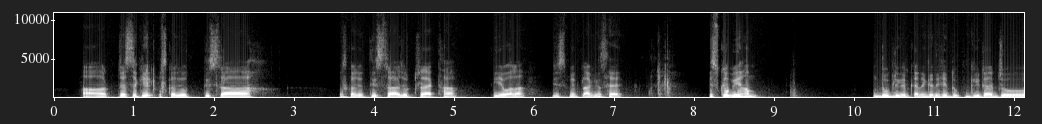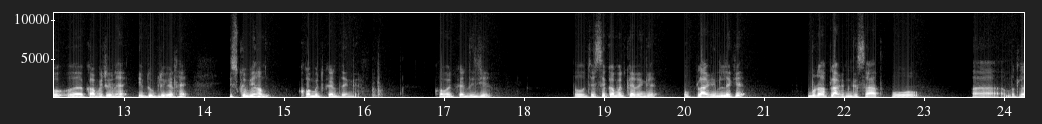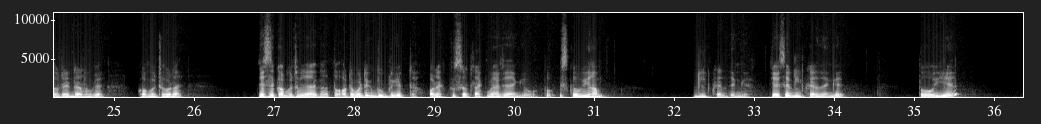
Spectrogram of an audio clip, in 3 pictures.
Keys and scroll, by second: 1.2 ctrl+=, 7.6 ctrl+=.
